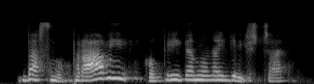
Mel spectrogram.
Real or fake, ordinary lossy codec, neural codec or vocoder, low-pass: fake; none; codec, 16 kHz, 1 kbps, FreqCodec, smaller model; 7.2 kHz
